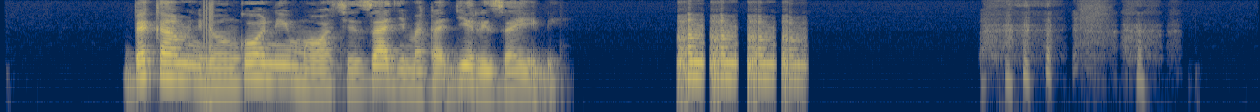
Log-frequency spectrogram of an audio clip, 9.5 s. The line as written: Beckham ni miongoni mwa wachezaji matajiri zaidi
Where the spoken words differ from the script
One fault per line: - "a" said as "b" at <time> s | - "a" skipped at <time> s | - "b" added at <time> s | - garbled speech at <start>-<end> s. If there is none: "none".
none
